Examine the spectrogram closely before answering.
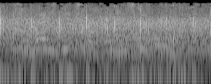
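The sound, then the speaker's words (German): A church audience applauds with dense, steady clapping that lasts the whole time. “Gott einen Applaus geben.”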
